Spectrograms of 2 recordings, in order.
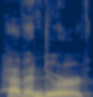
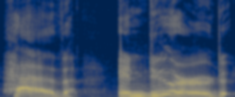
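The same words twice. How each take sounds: First: The two words are said quickly and linked together. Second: The two words are said separately with a break. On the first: "문장 속에서 빨리 발음되는 경우에는 have endured, have endured 이렇게 됩니다" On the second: "have, endured 이지만"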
